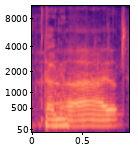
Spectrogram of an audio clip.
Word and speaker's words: Duggan: Coach Duggan, is it pronounced Duggan or Dugan? Duggan.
